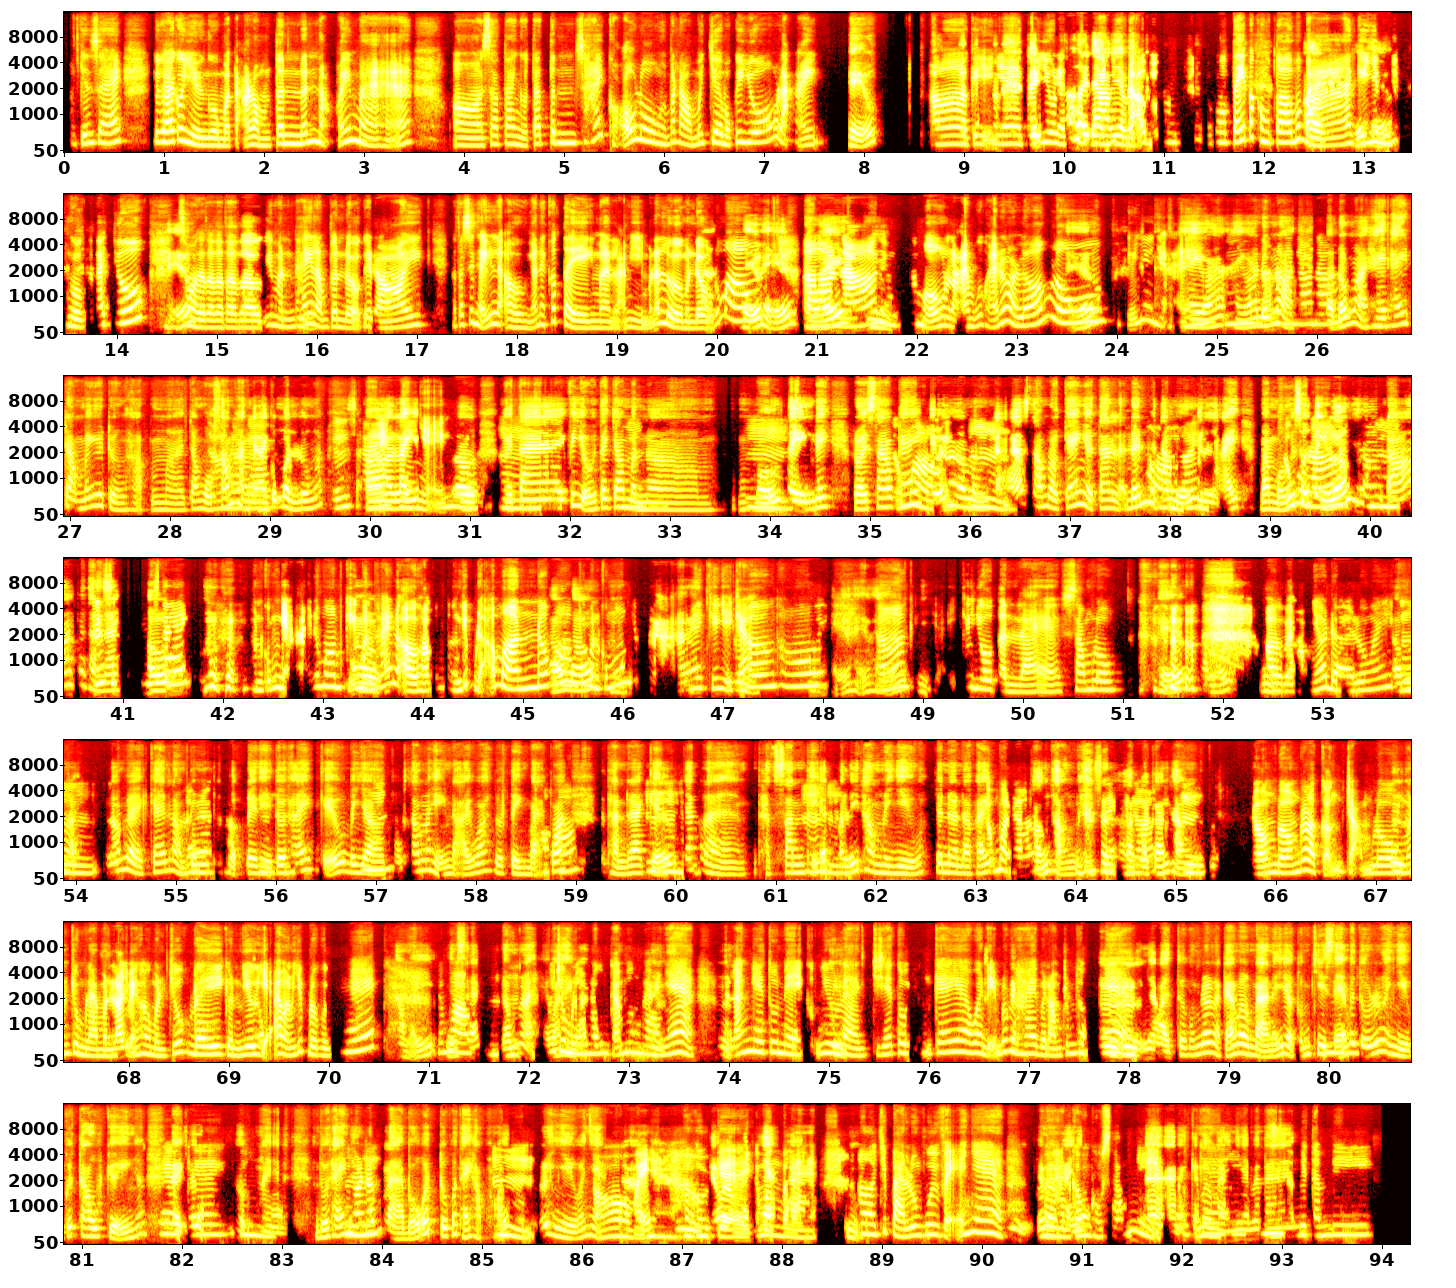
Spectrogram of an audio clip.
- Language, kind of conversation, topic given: Vietnamese, unstructured, Theo bạn, lòng trung thực quan trọng như thế nào?
- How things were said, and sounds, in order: tapping; static; laugh; distorted speech; other background noise; unintelligible speech; chuckle; laugh; chuckle; unintelligible speech; unintelligible speech; laughing while speaking: "hả?"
